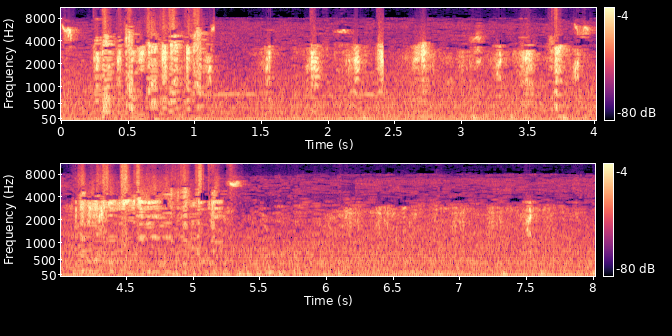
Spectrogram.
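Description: Oriental reed warbler nestlings begging at the nest as the parent brings food: a dense run of short, high chirps for about five seconds, then only scattered chirps.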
